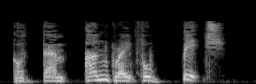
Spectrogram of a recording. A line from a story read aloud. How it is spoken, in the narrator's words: Susie spat between shudders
